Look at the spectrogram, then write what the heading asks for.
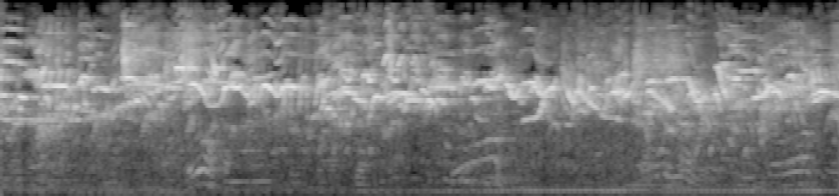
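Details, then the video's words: Oriental magpie-robin (kacer), fighter style, pouring out a tight, fast rolling song of high looping whistles and chatter, over a steady low hum. "KACER ROLL SPEED RAPAT"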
